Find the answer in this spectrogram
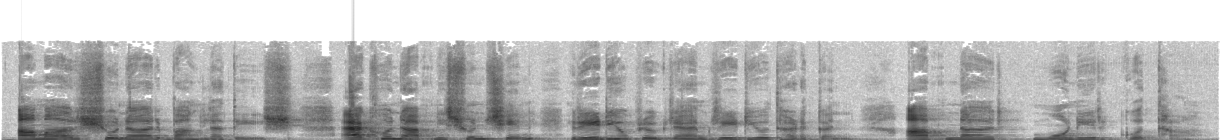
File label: bengali female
